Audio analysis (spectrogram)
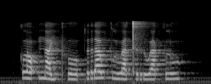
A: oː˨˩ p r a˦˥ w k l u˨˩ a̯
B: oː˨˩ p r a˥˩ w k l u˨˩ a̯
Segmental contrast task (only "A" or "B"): B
